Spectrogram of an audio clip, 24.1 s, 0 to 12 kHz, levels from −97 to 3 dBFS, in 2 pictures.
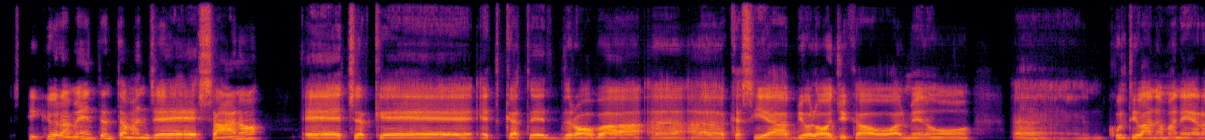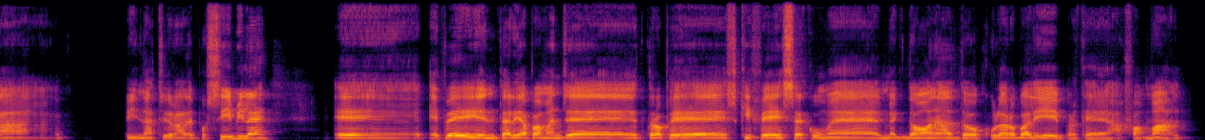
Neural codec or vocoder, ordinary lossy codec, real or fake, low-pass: vocoder, 24 kHz, 100 mel bands, Vocos; none; fake; none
